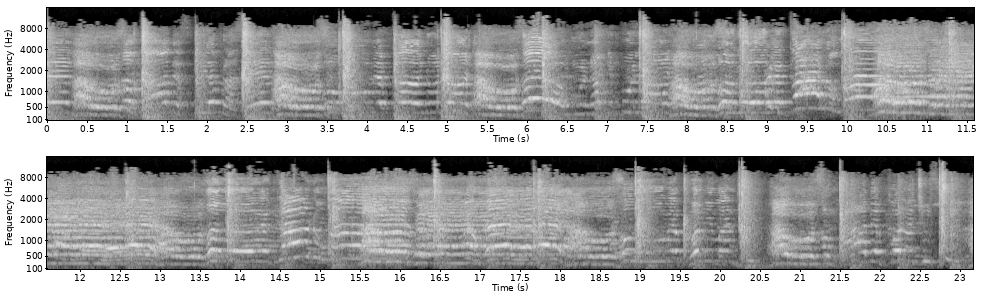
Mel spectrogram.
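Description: A group of men singing together in chorus, a pre-match team song, over a steady beat of sharp hits keeping time.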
